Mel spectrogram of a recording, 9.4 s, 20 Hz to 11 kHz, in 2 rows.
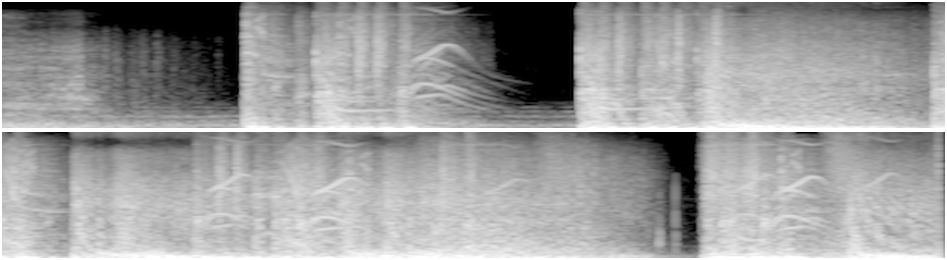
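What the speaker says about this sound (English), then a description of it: "right click is double shots" Gunfire in the video game Warhammer 40,000: Fire Warrior, heavy loud shots and booming blasts in bursts with brief gaps, close and dense, with no talking.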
